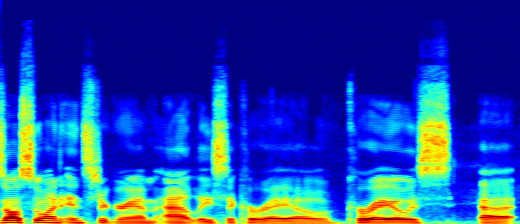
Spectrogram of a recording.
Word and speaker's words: Corrao: Corral. Corral. Oh, that's how they say it in Italy. But we say coro. But my cousin Danny says coral.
